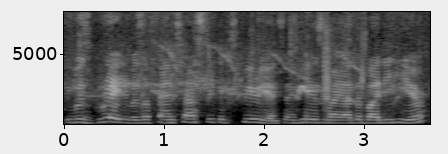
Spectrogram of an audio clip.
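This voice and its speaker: A woman's voice: mid-range voice, little pitch movement, a little fast. Enthusiastic woman guest outdoors, noisy. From Sri Lanka. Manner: enthusiastic, gushing. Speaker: tour guest. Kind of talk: casual chat. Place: outdoors on a farm. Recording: noisy outdoor phone recording.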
